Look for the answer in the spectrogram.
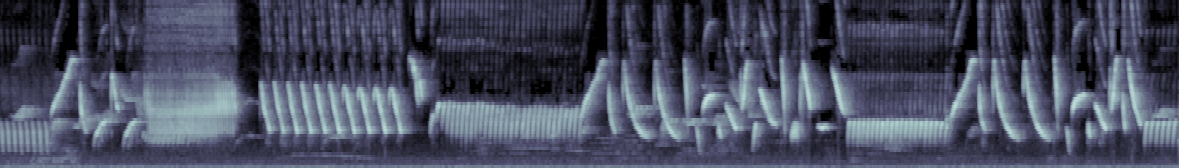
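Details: Lure song of a panda canary, used to prompt other canaries to sing: loud rolling trills, a harsh broadband burst, long sustained buzzy tones and rapid repeated whistled sweeps in a continuous outpouring.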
